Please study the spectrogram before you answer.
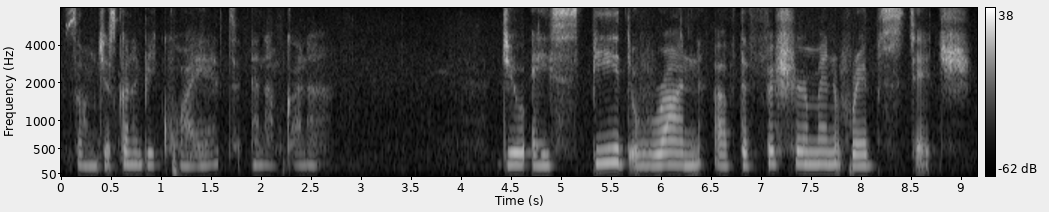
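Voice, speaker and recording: In a home room with curtains, a woman streams herself knitting and chats casually with viewers in a Romanian accent. She speaks slowly in a flat, mid-range voice that is gravelly and mellow with a breathy edge, rambling, addressing herself, and drifting into whispers.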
